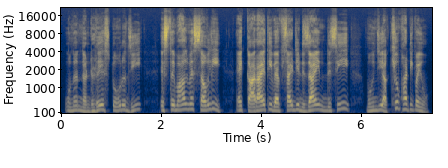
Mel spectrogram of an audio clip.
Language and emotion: Sindhi, surprised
